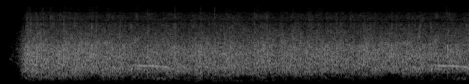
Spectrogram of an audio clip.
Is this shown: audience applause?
yes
